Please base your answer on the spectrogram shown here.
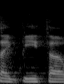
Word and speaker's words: Ibiza: And yes, it is pronounced Ibiza with a TH, because long story short, people in Spain say TH because that's what their king once did. He couldn't pronounce his S's properly. So instead of calling him out on social media and disrespecting him, they changed how they said Ibiza and all the other words with a Z.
